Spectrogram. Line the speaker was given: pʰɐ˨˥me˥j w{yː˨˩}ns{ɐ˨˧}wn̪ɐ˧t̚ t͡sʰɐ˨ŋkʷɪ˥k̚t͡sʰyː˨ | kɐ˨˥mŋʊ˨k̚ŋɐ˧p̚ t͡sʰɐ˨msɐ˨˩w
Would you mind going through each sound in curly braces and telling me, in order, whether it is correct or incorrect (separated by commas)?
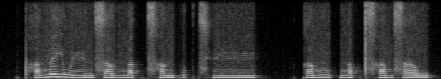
correct, correct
